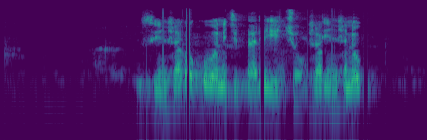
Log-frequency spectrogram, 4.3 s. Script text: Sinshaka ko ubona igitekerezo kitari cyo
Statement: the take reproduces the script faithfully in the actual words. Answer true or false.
false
